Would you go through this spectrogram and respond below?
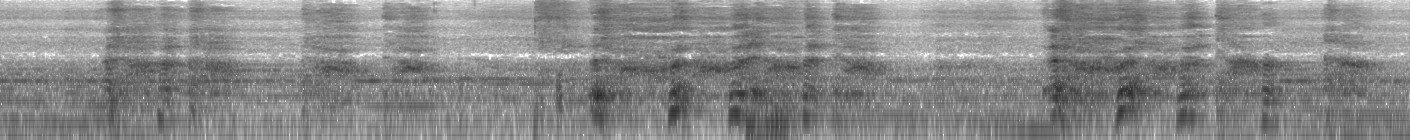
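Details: Girl coughing: repeated short coughs in three bouts, some harsh and some lighter, over faint background room noise; a plain cough.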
